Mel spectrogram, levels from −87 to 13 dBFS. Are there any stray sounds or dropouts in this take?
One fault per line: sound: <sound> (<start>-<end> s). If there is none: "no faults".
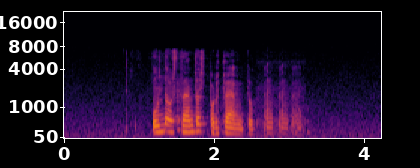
sound: laugh (2.7-3.2 s)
